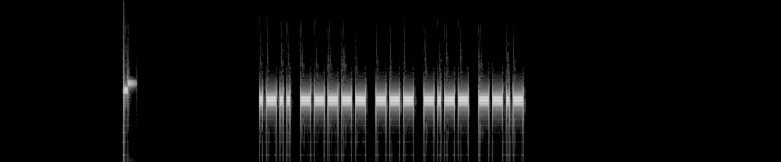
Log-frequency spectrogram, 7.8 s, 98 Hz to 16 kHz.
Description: Morse code, heard as a keyed tone, about 35 wpm, 690 Hz. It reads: L0OYQ
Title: Code Groups - 5 Letter:Numbers - 35wpm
